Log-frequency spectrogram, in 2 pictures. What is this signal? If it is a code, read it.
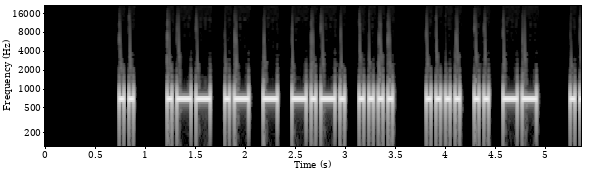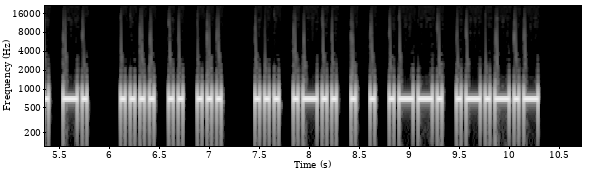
Morse code, heard as a keyed tone, about 25 wpm, 700 Hz. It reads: I WATCH HIM IN HIS SLEEP.
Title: Sentences from Top 1000 Words - Review Part 1 - 25wpm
